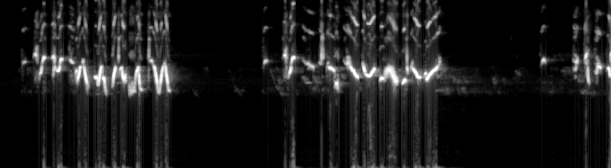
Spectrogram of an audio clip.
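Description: A House Finch sings a rapid, jumbled warble of high, bouncy notes in two long bursts, then starts again; no other sounds.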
